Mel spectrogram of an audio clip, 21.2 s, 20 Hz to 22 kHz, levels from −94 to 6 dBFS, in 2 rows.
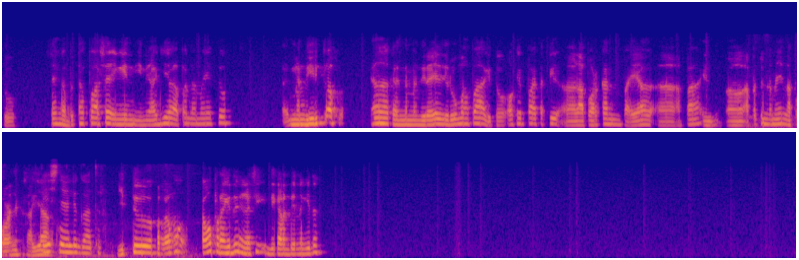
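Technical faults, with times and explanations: No faults found; the speech carries the band limit of a normal call codec path, with content stopping near 8 kHz, consistent with Opus at a moderate bitrate.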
